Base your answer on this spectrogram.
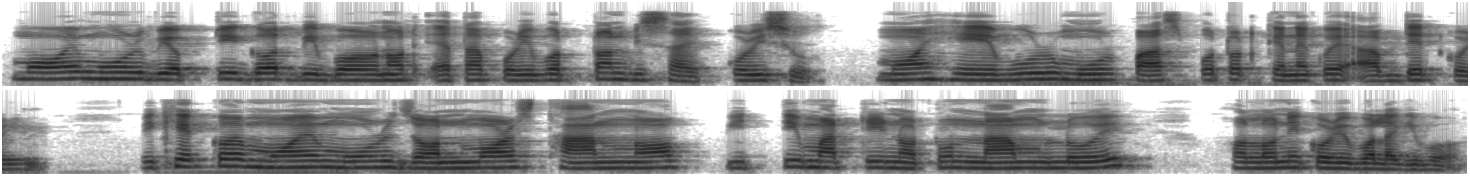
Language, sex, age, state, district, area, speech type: Assamese, female, 60+, Assam, Charaideo, urban, read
